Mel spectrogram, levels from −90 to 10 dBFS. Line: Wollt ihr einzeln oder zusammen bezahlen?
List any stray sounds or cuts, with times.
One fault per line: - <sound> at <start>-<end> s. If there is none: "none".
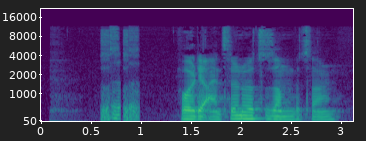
- laugh at 0.6-1.0 s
